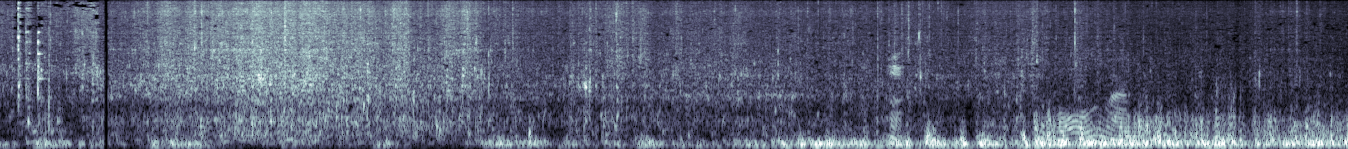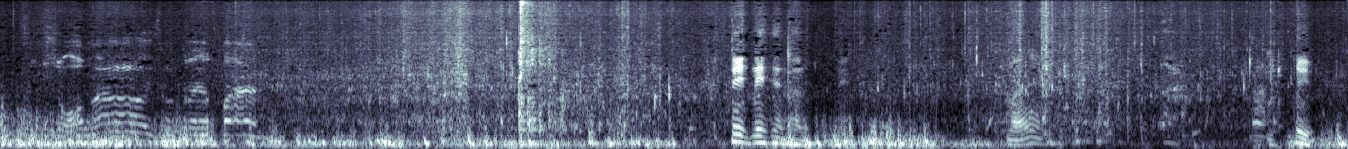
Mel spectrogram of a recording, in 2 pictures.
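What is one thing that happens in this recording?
Feet in sandals splash through shallow water.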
